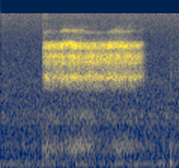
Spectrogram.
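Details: Chuchay, a lazy dog, sleeping and snoring loudly indoors: one long hissing, whistly exhalation lasting over a second, bracketed by faint soft snorts in a quiet room.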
